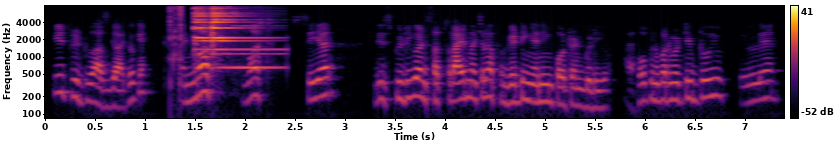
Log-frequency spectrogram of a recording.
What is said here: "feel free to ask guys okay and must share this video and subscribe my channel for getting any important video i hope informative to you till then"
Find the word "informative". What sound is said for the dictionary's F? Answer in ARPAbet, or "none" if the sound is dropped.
P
